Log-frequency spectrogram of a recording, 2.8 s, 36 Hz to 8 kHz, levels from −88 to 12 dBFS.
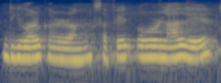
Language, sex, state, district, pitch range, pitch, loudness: Hindi, female, Arunachal Pradesh, Papum Pare, 185-200 Hz, 195 Hz, -14 LUFS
